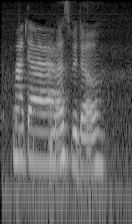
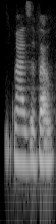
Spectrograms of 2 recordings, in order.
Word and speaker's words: Masvidal: Masvidal. Masvidal, yeah.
